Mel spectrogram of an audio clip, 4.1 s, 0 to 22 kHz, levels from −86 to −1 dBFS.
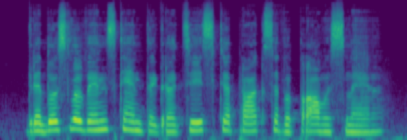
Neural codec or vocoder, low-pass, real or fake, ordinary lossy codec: codec, 44.1 kHz, 1.7 kbps, Pupu-Codec; none; fake; none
